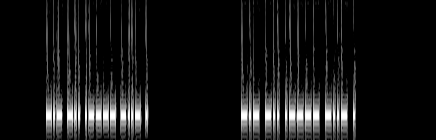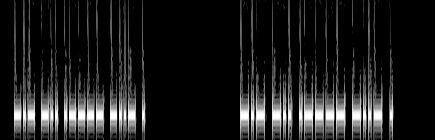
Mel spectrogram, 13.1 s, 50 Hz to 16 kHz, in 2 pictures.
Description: Morse code, heard as a keyed tone, about 38 wpm, 700 Hz. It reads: KD1XE KD1XE KD1XE KD1XE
